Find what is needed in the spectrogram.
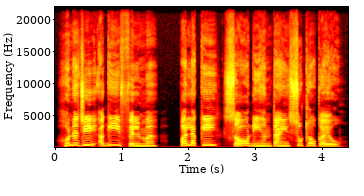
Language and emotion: Sindhi, neutral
